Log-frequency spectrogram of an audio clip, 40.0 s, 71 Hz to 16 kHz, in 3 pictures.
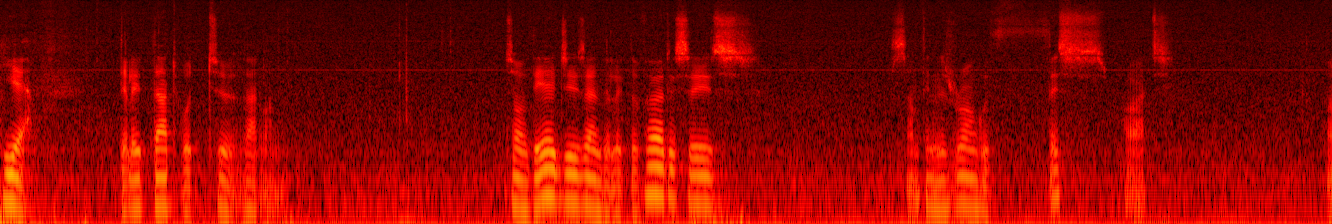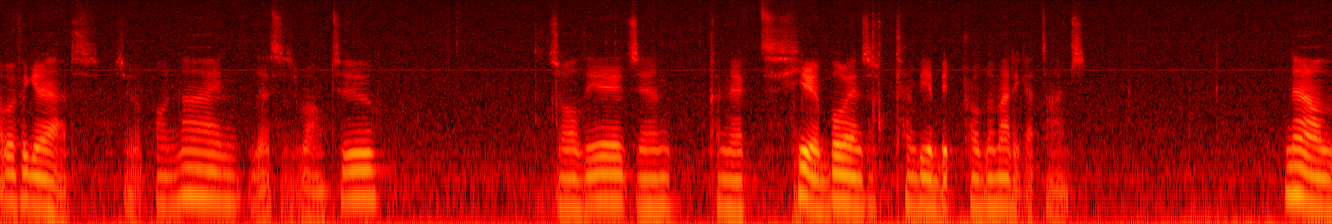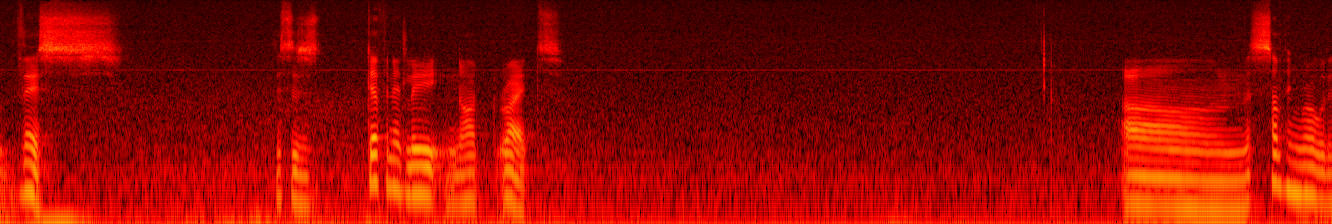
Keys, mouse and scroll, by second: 0.8 right click, 3.6 shift+right click, 4.0 x, 4.4 click, 6.1 middle click, 13.4 right click, 14.7 middle click, 16.0 right click, 16.7 right click, 17.3 x, 17.7 click, 19.3 click, 19.8 right click, 20.6 shift+right click, 21.2 alt+m, 22.0 Return, 23.0 middle click, 39.3 right click.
